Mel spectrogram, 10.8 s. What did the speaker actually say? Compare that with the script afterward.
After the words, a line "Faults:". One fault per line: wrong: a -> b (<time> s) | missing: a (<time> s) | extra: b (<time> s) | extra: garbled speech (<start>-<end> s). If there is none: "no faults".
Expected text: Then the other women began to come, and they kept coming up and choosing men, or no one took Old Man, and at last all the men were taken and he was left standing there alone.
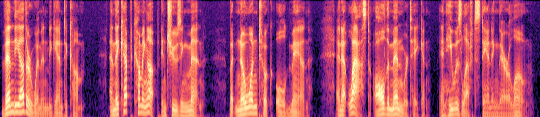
Then the other women began to come, and they kept coming up and choosing men, but no one took Old Man, and at last all the men were taken and he was left standing there alone.
Faults:
wrong: or -> but (4.6 s)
